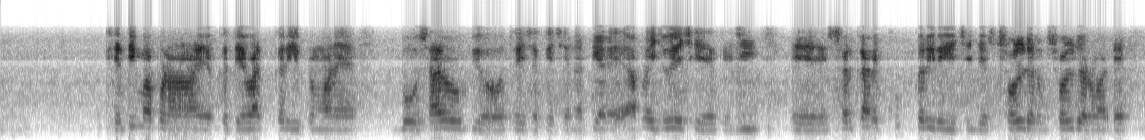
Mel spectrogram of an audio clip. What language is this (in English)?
Gujarati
